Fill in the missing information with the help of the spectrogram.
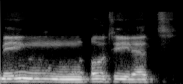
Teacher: কি হয় ইকলাব ইখলাবার হ্যাঁ নুন ইকলাবের সাকিনের পরে বা আসলে এই নুনকে ছোট্ট একটা মিম দ্বারা পরিবর্তন করে পড়তে হয়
